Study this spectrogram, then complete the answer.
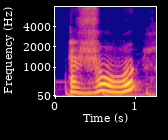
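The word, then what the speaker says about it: avô: what we do is those two sounds we put them into a open ah and even if you are struggling a bit to tell the difference between the word for grandfather a Vu and the word for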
